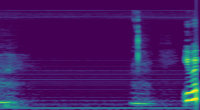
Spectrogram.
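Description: Steady electrical mains hum in a pause of speech, with a woman's voice trailing off at the start, a brief faint vocal sound about one and a half seconds in, and her speech resuming at the end.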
